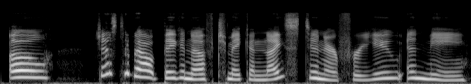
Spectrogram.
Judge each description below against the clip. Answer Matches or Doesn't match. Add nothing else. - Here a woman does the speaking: Matches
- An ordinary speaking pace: Matches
